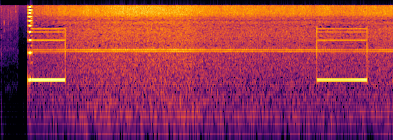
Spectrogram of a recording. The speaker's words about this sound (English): Mr. Weinke picks up the phone and calls the mayor.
